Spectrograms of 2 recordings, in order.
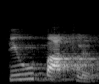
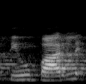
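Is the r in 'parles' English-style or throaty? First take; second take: throaty; English-style. First: The r is a throaty sound, like kh. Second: The r is a plain English-style r sound. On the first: The speaker calls it right. "French में आर को ख बोलते हैं" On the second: The speaker calls it wrong. "यदि आर को ख नहीं बोलोगे"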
